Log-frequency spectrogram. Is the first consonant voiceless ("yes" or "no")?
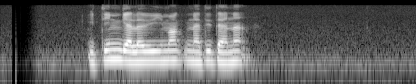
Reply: yes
